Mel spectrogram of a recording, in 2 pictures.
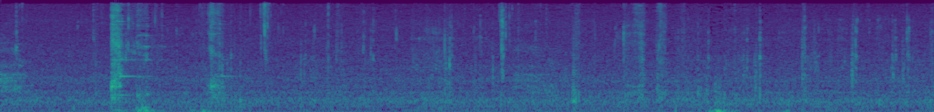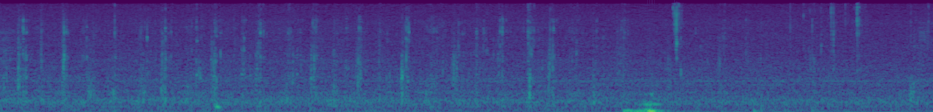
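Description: A woman chewing food close to a microphone, with many small wet clicks from her mouth. Two dull thumps stand out, about seven seconds in and near the end.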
